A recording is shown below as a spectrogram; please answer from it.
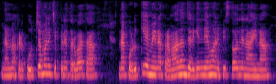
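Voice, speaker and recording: A woman voicing a gentle, trusting elderly mother who pleads softly, on a dull lo-fi recording. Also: medium pitch, steady tone, fairly quick, close to an everyday voice. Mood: pleading. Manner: pleading, soft-spoken. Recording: dull lo-fi audio.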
